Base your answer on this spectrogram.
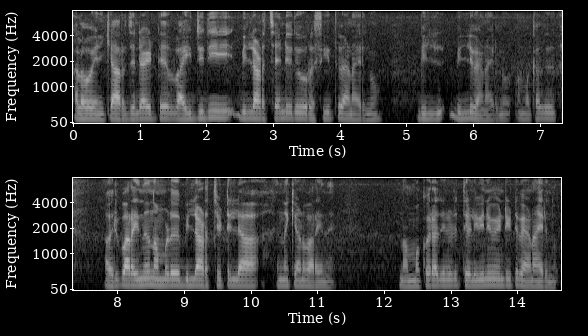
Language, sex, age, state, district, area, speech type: Malayalam, male, 18-30, Kerala, Wayanad, rural, spontaneous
